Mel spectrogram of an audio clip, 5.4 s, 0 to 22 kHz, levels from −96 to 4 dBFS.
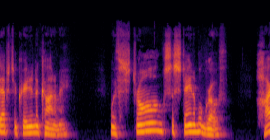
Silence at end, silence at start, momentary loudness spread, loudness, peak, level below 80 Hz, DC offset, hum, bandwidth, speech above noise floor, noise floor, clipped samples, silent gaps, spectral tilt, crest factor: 0 s; 0 s; 11 LU; -22 LUFS; -6 dBFS; -68 dBFS; under 0.1%; none; 11 kHz; 54 dB; -76 dBFS; under 0.1%; none; -5.5 dB/octave; 18 dB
